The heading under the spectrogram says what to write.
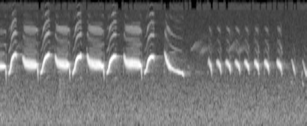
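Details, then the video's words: Chinese hwamei singing wild in a small wood at a Tenmangu shrine, Joso, Ibaraki, Japan: loud repeated upswept whistles, a long slurred note, then a fast string of short bright notes. "ガビチョウの鳴き声鳴き声。suara merdu Poksai di alam liar!"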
